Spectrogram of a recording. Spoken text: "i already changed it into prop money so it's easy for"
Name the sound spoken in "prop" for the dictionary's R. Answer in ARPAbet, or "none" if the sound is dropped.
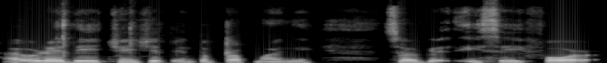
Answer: R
